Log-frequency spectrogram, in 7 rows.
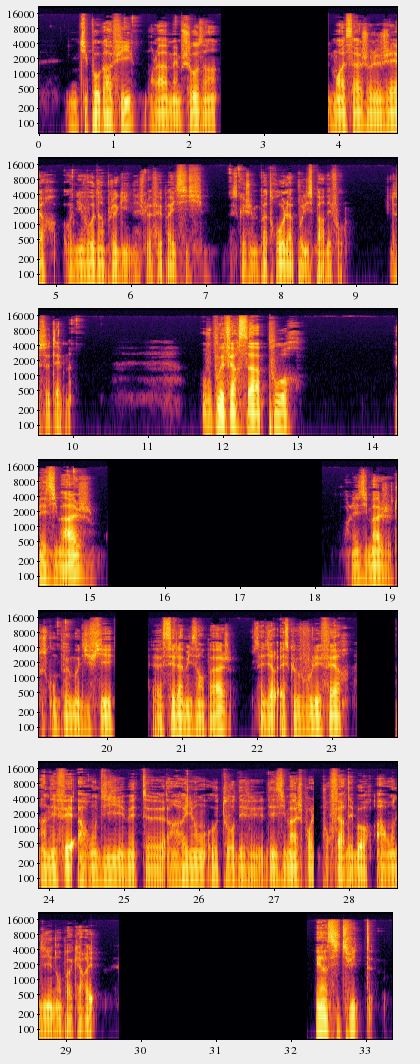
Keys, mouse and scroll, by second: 1.1 click, 7.3 click, 9.9 click, 13.7 scroll down 2, 14.7 click, 16.5 click, 19.3 click, 29.7 click, 31.0 click, 32.4-32.8 scroll down 2.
